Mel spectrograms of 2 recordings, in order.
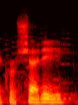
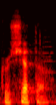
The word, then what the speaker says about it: Crocetti: Some people say Crocetti. I've had Italian people tell me you pronounce it Crocetta, not Crocetti. So I'll take your word for it.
